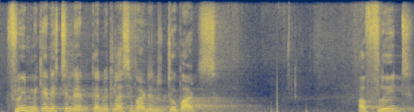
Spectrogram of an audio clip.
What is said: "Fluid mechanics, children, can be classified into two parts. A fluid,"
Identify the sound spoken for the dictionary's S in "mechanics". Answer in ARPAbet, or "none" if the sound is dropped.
none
